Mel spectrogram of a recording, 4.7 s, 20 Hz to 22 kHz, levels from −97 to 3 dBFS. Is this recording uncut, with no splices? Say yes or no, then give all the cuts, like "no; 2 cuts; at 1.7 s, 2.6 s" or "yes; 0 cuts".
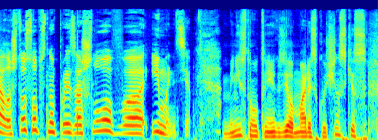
no; 1 cut; at 2.8 s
